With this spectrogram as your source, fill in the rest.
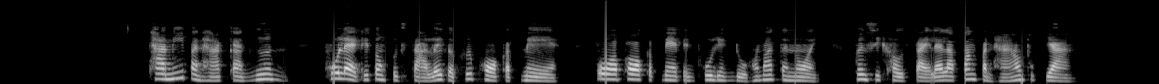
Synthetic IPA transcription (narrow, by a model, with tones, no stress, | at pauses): t̪ʰaː˧˩miː˧˥˨pa˨nɦaː˨˦kaː˨˩nŋɤ˧˥˨n | pʰuː˧˨lɛː˧˩k̚t̪ʰiː˧t̪ɔ˧˩ŋpɯ˨˧˦k̚saː˨˦lɤː˧˥˨jka˧˩kʰɯː˧˥˨pʰɔː˧ka˨˧˦p̚mɛː˧˩ | pʰɔ˧waː˧pʰɔː˧ka˧˦p̚mɛː˧˩pe˨npʰuː˧˩li˧əŋduː˨˩kʰa˧˩wmaː˧˥˨t̪ɛː˧˩nɔ˧˩j | pʰɤ˧˥˨nsi˧˦kʰa˨˩wt͡ɕa˨˩jlɛ˧˨la˧˥p̚fa˧˥˨ŋpa˨nhaː˨˦ha˧˩wt̪ʰu˧˥k̚jaː˨˩ŋ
